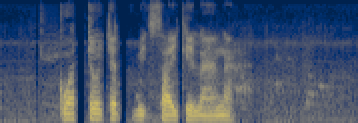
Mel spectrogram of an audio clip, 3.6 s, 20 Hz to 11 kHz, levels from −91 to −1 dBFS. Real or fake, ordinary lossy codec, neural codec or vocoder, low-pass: fake; Opus, 16 kbps; vocoder, 48 kHz, 128 mel bands, Vocos; 9.9 kHz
